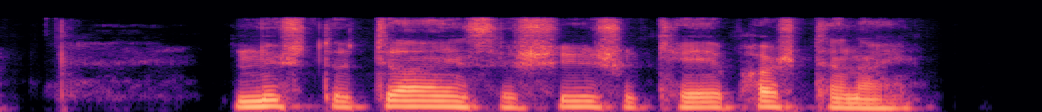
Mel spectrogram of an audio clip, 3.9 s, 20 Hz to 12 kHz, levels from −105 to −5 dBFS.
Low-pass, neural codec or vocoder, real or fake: 7.2 kHz; codec, 16 kHz, 4.8 kbps, FACodec; fake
